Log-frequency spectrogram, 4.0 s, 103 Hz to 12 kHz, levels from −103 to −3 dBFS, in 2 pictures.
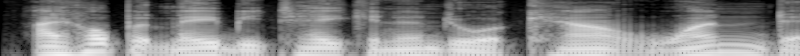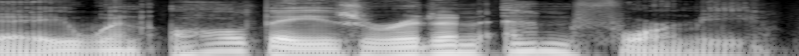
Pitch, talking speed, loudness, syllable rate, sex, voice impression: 105 Hz, 285 wpm, -19 LUFS, 6.5 syllables/s, male, very masculine, very adult-like, middle-aged, very thick, tensed, slightly powerful, bright, slightly hard, slightly muffled, fluent, slightly raspy, cool, very intellectual, sincere, very calm, very mature, slightly friendly, slightly reassuring, unique, wild, slightly sweet, slightly lively, kind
